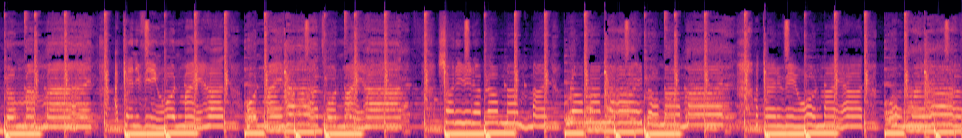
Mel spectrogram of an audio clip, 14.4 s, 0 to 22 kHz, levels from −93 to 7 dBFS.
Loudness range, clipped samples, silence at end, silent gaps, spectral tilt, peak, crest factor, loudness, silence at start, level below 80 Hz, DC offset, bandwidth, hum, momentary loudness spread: 1 LU; under 0.1%; 0 s; none; -5.5 dB/octave; 0 dBFS; 10 dB; -11 LUFS; 0 s; -20 dBFS; under 0.1%; 16.5 kHz; none; 5 LU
